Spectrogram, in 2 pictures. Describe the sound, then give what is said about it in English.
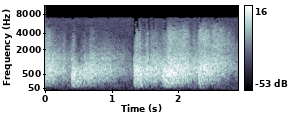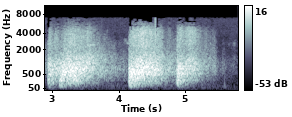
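Gunshots exchanged between two shooters in a shootout: several loud, booming reports, each trailing off in a long decay, with no voices. “As Lynn breaks away from her captor, both the savage and Kolo start shooting at each other.”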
